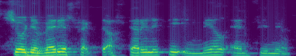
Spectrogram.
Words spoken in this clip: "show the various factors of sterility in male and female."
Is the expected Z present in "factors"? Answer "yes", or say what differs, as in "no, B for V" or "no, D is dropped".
no, Z is dropped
